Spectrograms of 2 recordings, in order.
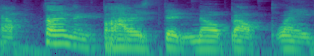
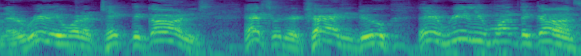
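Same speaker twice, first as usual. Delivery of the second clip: put-on old grandfather voice, pitched up; 7 semitones higher than usual. Retelling what a grandfather used to say about guns: imitating a grandfather. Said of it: "you'd have that one grandfather going".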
